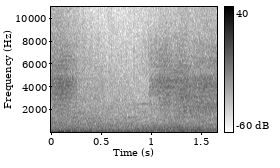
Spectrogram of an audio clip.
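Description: A deep, rumbling explosion sound effect from a Hindi-dubbed Hollywood sci-fi thriller about a weather war, a heavy low boom rolling and swelling briefly without speech.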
